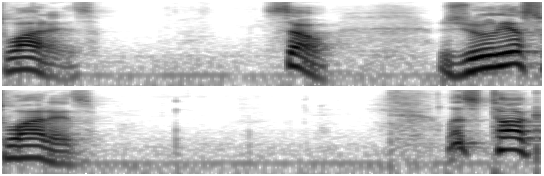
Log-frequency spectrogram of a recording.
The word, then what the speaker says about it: Soares: This is a fairly well-known feature of Portuguese, but not in most of Brazil, where it just becomes z, like we would in English, Soares.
